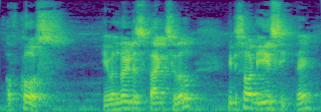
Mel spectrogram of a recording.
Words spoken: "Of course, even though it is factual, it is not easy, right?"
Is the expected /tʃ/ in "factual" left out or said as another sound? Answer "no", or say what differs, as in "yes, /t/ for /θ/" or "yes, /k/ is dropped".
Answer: yes, /s/ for /tʃ/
